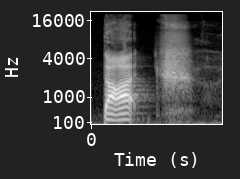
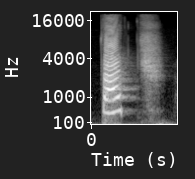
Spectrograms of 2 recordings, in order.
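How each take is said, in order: First: It is said in the speaker's normal voice. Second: It is said in Mort's high-pitched accented voice.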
